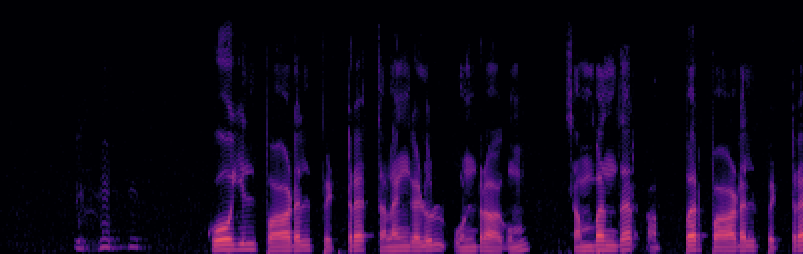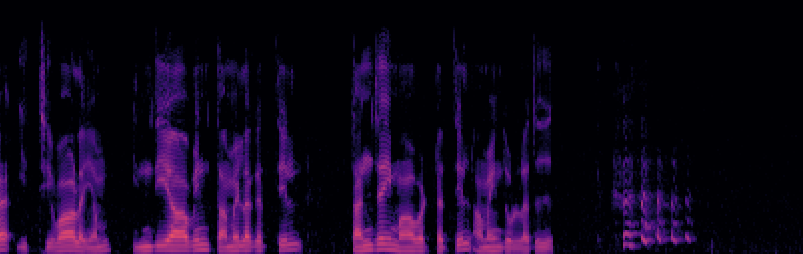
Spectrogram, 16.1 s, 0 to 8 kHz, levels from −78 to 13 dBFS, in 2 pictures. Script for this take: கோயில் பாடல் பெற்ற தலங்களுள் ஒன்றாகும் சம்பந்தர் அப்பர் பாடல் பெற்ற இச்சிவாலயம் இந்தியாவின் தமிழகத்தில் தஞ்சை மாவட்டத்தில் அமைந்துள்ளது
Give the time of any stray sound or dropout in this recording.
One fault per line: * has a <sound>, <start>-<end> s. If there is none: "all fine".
* has a laugh, 0.7-1.5 s
* has a laugh, 14.0-15.0 s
